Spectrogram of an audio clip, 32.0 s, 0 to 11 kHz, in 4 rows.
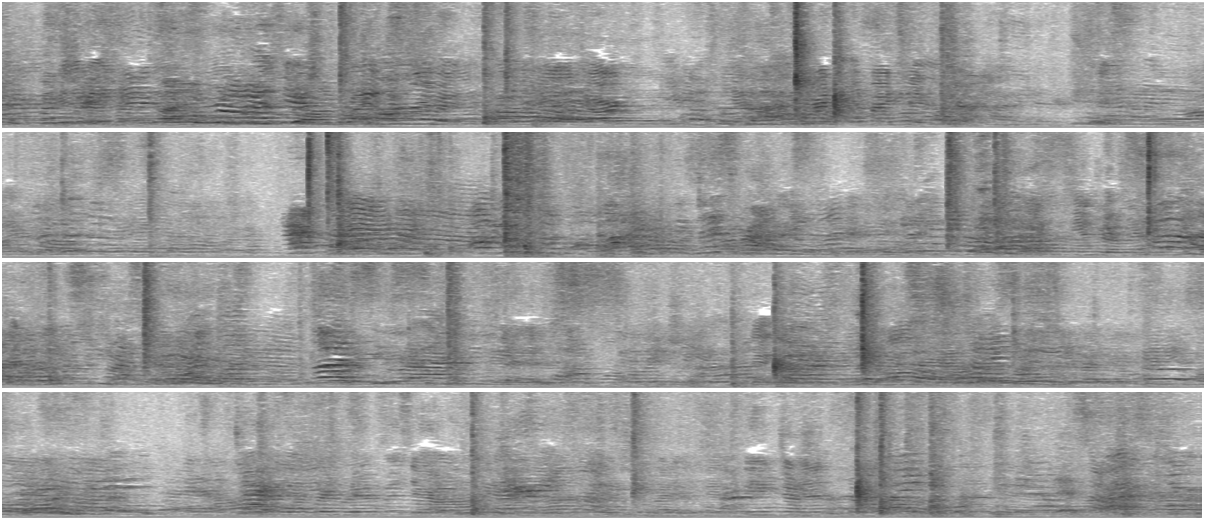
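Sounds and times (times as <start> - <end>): children talking at once: 0.0 - 32.0.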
